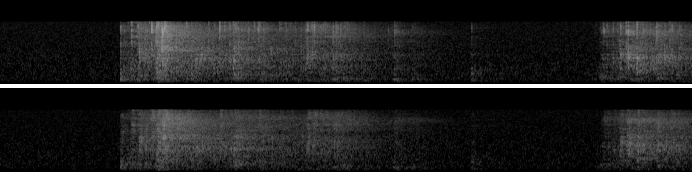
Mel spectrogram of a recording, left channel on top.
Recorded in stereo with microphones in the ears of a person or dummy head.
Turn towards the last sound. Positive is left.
turn(degrees=80)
